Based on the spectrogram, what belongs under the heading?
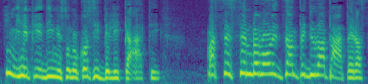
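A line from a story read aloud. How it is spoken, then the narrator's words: Shrieked. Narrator (Italian): strillò Gertrude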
